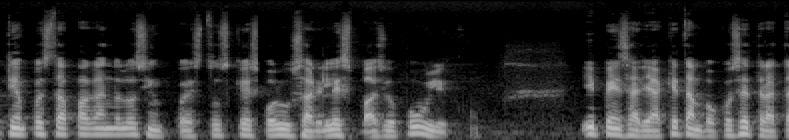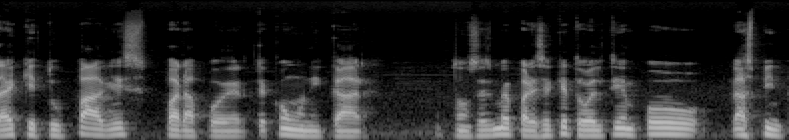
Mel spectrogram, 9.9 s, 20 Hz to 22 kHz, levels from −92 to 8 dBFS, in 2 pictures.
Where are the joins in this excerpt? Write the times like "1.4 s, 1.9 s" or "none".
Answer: 1.6 s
